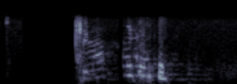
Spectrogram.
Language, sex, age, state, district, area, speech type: Hindi, female, 45-60, Bihar, Madhepura, rural, conversation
